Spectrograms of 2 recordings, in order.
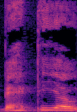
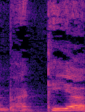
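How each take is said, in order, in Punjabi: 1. ਇਹ ਇੱਕ ਵੱਖਰੇ 'bah' ਅੱਖਰ-ਜੋੜ ਨਾਲ ਸ਼ੁਰੂ ਹੁੰਦਾ ਹੈ। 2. ਇਹ ਮਹਾਂਪ੍ਰਾਣ 'bh' ਧੁਨੀ ਨਾਲ ਸ਼ੁਰੂ ਹੁੰਦਾ ਹੈ। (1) "ਉਚਾਰਨ ਕਰਨਾ" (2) "ਨਹੀਂ ਕਹਿਣਾ"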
